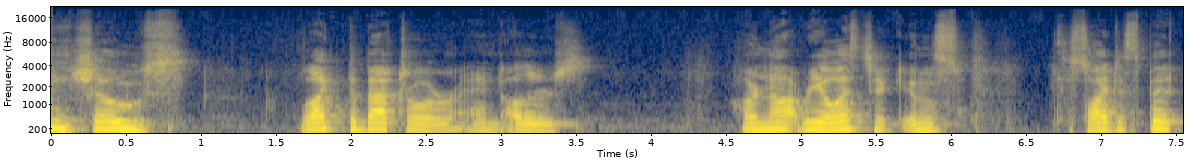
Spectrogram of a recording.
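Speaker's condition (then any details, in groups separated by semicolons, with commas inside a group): Cerebral palsy; from birth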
